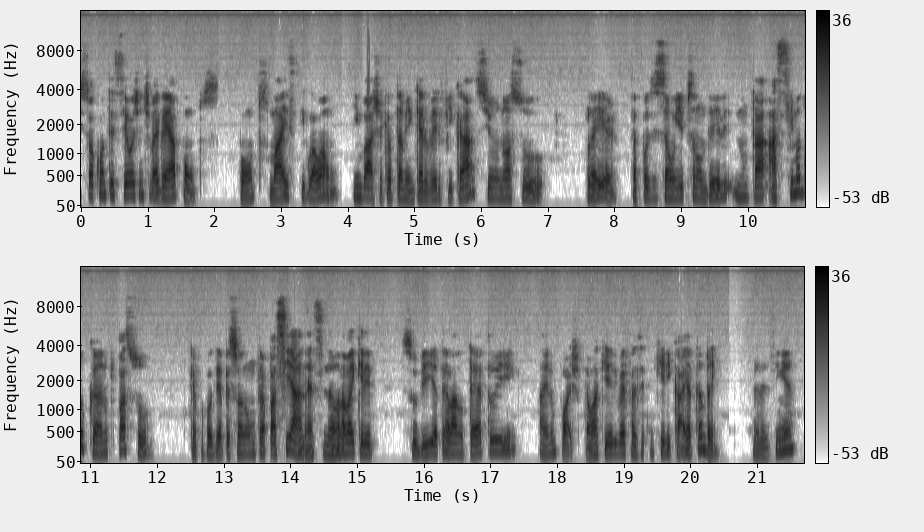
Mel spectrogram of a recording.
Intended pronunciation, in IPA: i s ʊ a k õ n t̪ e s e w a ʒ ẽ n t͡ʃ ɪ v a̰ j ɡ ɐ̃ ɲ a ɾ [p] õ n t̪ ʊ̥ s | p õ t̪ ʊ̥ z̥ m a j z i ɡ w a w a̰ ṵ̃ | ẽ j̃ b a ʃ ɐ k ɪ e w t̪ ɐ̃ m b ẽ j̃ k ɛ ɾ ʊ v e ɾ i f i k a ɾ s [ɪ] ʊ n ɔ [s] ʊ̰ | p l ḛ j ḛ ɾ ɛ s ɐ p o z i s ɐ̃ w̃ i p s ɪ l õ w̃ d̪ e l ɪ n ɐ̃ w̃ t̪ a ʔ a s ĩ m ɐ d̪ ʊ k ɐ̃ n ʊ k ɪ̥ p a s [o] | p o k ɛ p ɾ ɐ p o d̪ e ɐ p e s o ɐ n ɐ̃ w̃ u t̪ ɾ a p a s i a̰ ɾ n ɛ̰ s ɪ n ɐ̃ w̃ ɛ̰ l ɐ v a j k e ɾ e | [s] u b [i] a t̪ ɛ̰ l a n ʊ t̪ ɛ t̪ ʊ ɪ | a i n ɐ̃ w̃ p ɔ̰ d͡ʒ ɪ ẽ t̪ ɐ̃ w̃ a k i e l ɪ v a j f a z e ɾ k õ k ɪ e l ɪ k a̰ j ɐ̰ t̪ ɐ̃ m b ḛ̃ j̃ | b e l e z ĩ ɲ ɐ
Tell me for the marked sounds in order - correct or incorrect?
correct, correct, correct, correct, correct, correct

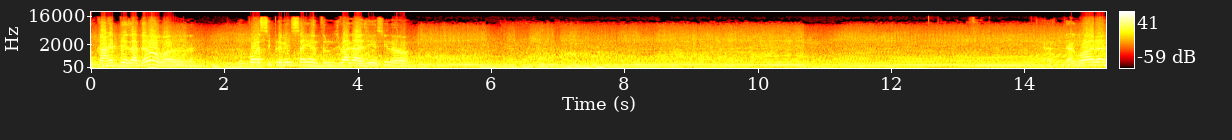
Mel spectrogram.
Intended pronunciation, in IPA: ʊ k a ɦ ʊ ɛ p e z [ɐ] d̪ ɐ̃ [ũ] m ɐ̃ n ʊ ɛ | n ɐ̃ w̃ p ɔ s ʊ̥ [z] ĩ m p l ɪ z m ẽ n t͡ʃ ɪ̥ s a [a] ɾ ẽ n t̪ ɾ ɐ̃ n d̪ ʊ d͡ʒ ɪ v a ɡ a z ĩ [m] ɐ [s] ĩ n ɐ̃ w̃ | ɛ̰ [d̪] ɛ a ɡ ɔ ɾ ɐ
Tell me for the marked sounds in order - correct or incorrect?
incorrect, incorrect, incorrect, incorrect, incorrect, correct, incorrect

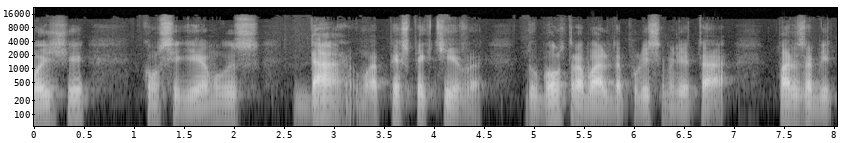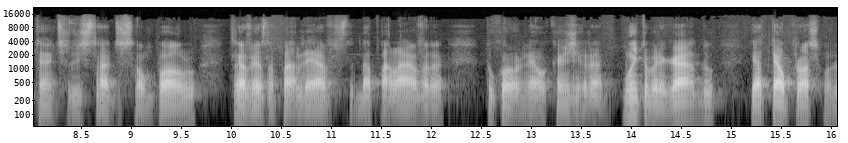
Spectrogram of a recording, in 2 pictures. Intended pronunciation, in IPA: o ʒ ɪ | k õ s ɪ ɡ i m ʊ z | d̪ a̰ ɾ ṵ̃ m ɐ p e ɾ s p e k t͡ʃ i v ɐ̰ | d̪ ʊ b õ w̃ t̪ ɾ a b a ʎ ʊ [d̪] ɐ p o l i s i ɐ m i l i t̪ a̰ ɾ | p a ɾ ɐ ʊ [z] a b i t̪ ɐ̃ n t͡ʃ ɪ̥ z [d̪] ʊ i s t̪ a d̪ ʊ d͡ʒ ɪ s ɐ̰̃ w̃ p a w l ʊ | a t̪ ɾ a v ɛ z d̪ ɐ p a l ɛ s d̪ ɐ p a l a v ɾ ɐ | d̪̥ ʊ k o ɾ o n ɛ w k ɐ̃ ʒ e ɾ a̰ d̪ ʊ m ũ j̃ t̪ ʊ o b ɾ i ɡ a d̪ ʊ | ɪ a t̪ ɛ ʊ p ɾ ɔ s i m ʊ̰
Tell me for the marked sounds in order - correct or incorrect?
correct, correct, correct

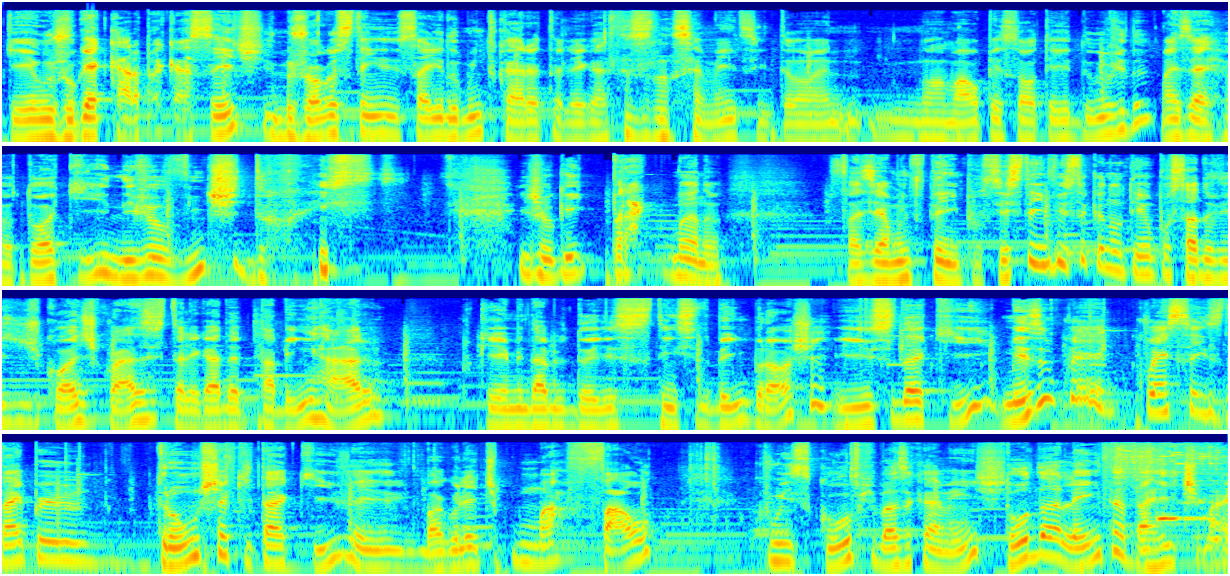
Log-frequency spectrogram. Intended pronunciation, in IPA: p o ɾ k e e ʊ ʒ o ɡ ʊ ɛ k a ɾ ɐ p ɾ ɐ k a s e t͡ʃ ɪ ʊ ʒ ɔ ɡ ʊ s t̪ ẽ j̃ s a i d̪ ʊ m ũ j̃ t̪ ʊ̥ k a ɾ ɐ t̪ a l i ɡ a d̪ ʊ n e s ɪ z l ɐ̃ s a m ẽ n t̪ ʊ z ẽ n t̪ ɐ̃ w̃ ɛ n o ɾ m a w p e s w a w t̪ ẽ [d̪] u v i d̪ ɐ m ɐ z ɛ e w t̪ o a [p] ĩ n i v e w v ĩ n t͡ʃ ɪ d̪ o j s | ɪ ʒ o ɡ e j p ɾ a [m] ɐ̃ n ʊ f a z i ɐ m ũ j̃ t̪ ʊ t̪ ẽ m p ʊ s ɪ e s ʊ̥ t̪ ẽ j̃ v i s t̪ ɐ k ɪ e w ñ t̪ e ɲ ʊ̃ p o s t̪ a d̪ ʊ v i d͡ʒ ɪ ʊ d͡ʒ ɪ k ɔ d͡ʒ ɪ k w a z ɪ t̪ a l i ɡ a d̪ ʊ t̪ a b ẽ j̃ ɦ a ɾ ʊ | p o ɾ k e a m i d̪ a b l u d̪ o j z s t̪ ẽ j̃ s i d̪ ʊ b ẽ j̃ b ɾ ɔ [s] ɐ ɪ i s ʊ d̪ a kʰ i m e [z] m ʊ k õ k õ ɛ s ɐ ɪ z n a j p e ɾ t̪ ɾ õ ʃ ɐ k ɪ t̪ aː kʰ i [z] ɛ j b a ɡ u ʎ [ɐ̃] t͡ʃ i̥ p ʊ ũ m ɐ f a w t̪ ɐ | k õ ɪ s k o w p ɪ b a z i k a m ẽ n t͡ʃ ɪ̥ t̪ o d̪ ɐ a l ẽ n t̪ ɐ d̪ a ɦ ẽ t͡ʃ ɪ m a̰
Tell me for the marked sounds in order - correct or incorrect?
correct, incorrect, correct, incorrect, correct, incorrect, incorrect

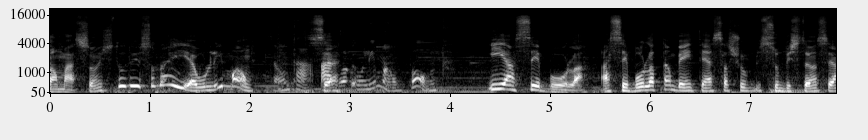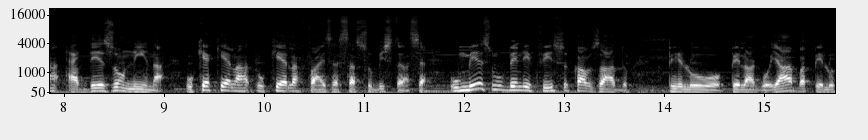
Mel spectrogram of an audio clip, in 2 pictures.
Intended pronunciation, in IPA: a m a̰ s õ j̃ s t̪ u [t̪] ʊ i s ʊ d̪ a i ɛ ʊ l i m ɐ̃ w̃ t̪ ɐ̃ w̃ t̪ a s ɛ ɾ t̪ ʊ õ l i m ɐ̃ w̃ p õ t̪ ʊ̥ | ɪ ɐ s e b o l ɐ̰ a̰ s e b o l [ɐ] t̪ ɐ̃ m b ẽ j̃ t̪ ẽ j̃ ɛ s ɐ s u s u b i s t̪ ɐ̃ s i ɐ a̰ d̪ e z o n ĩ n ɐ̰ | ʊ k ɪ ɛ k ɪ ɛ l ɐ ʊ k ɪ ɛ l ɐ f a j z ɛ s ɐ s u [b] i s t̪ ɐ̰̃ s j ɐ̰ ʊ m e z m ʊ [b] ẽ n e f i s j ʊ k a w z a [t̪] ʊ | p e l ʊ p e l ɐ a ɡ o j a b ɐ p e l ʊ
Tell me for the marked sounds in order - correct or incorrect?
incorrect, correct, correct, correct, incorrect

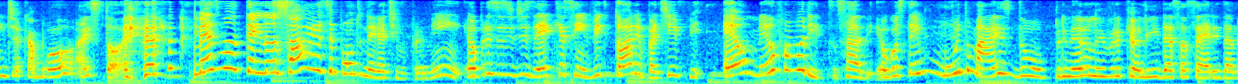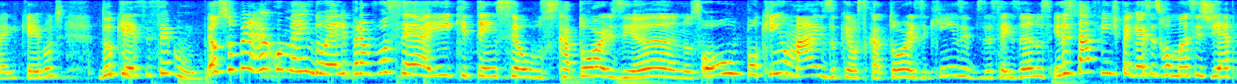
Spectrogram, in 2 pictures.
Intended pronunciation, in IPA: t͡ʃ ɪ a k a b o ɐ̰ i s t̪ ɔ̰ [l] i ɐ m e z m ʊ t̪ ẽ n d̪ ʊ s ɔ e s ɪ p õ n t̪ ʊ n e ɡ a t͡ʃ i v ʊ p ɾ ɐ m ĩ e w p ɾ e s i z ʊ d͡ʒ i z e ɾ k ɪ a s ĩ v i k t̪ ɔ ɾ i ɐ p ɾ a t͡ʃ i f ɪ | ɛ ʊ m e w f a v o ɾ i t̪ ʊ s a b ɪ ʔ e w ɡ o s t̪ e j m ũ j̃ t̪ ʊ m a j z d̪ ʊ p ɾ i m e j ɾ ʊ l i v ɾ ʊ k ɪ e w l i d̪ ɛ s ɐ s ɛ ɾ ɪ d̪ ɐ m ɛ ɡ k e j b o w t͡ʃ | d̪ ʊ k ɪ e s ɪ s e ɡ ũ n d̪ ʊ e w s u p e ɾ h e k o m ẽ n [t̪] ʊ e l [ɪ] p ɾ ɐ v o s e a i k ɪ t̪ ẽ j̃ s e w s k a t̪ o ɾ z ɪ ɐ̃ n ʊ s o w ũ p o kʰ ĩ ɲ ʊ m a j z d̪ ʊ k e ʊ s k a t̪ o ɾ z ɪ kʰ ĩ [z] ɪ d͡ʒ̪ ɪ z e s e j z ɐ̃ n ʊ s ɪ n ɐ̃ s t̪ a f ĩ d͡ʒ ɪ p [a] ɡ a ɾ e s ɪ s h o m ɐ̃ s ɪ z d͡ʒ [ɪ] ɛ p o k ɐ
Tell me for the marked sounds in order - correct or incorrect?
incorrect, incorrect, correct, correct, incorrect, correct

